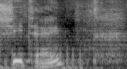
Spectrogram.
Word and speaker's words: shite: It's a Japanese word and it's pronounced shite.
